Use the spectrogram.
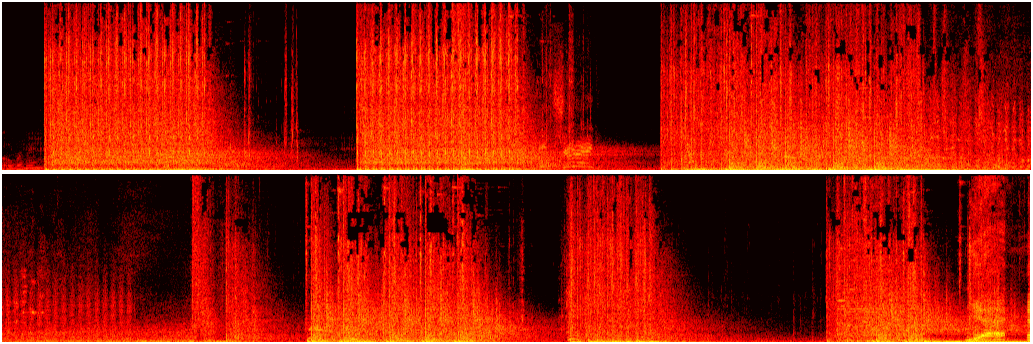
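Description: Loud, close bursts of rapid automatic gunfire in Quantum Break come in long volleys broken by short quiet gaps, over about twenty-five seconds.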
